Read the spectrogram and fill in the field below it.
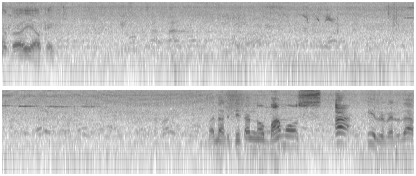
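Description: People chatter in the distance outdoors.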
